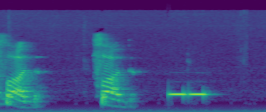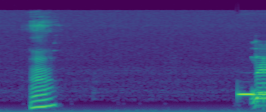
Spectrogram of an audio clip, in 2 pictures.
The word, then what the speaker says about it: ص: Sad, the letter Sad, it is Sad, not Suad. It is Sad, not Suad. Such as, إِنَّ اللَّهَ مَعَ الصَّابِرِينَ وَاصْبِرْ وَمَا صَبْرُكَ إِلَّا بِاللَّهِ وَأَقِمِ الصَّلَاةَ طَرَفَيِ النَّهَارِ وَأَقِمِ الصَّلَاةَ طَرَفَيِ النَّهَارِ الصَّلَاةَ. So the proper pronunciation of the Sad is Sad.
